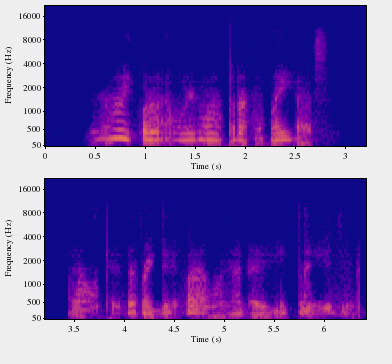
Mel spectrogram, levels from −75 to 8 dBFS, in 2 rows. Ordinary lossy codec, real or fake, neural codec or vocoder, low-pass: none; fake; codec, 44.1 kHz, 0.9 kbps, DAC; none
